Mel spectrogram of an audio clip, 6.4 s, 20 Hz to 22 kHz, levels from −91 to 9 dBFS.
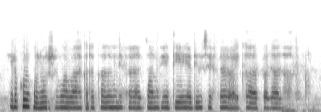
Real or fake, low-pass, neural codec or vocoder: fake; 7.2 kHz; codec, 16 kHz, 2 kbps, FreqCodec, smaller model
